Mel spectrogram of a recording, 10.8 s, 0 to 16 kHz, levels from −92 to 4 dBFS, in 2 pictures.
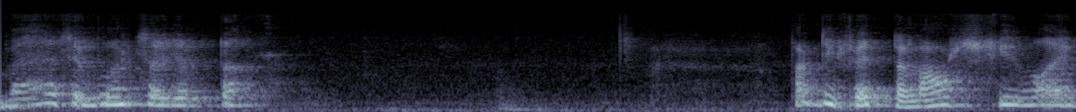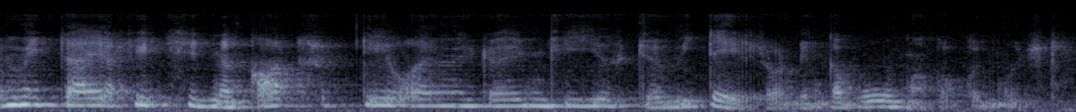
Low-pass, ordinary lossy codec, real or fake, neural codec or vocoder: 9.9 kHz; none; fake; vocoder, 22.05 kHz, 80 mel bands, WaveNeXt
